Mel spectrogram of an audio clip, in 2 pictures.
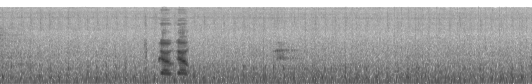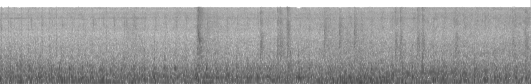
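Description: A military helicopter thrums steadily in a Vietnam War battlefield game, with a low continuous rotor drone throughout, while a man briefly calls out over it.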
